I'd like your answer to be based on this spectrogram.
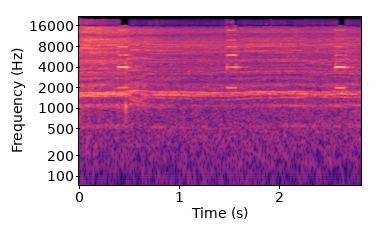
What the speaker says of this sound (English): Now on low battery, notice that it starts to beep.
